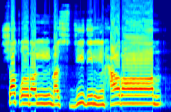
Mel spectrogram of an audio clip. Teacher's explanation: شطر المسجد الحرام شطر میں تا حروف قطب جدن میں سے ہے، یہاں بھی جھٹکے کے ساتھ اس کو پڑھیں گے، اور را پر چونکہ زبر ہے اس کو بھی موٹا پڑھنا ہوگا۔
